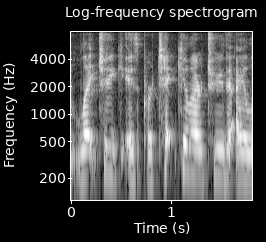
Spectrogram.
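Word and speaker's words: Ledaig: that's a weird one where the D becomes a g which you wouldn't know unless you'd heard someone say it because there are places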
